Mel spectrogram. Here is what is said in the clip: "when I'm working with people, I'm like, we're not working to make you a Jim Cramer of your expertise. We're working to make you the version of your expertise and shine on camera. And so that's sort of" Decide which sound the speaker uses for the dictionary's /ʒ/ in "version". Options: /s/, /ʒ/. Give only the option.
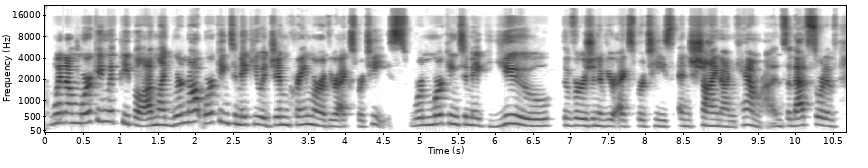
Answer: /ʒ/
